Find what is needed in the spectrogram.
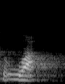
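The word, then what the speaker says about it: は: It is hiragana ha but when it used in a grammar, it pronounced as wa.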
